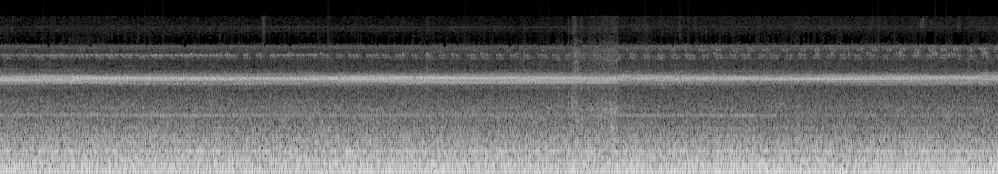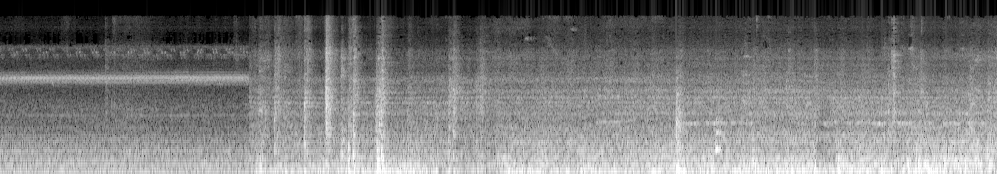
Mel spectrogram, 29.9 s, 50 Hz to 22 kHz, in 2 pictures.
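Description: A steady hum with a constant high whine for the first two-thirds. About 19 seconds in, it gives way to a much louder passenger train running on the rails, with a rattling clatter of clicks and knocks from the wheels.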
